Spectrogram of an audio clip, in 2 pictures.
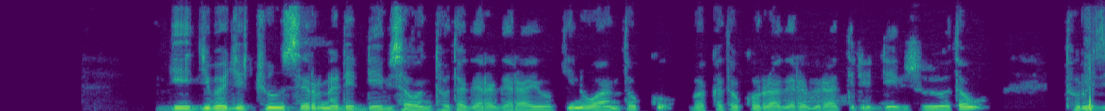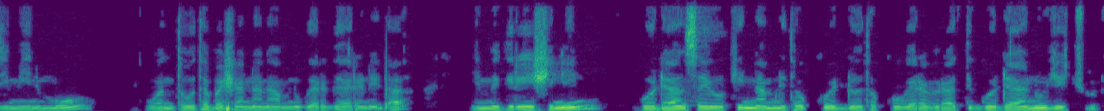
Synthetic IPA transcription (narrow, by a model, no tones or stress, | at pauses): ɡe̞ːd͡ʒːɪbɐd͡ʒɛt͡ʃːuːnsɪɾnɐd̪ɛd̪ːe̞ːbɪsɐwɐnt̪o̞ːt̪ɐɡɐɾaːɡɐɾaːjo̞ːkiːnwaːnt̪ɔkːɔbɐkːɐt̪ɔkːɔɪrːaːɡɐɾɐbɪɾaːt̪ːɪd̪ɛd̪ːe̞ːbɪsuːjo̞ːt̪ɐʔʊ | t̪ʰʊɾɪzɪmiːnɪmːo̞ː | wɐnt̪o̞ːt̪ɐbɐʃɐnɐnaːmnʊɡɐɾɡaːɾɐnɪᶑa | ɪmːɪɡɾe̞ːʃɪniːŋ | ɡɔd̪aːnsɐjo̞ːkiːnːɐmnɪt̪ɔkːɔɪd̪ːo̞ːt̪ɔkːɔɡɐɾɐbɪɾaːt̪ːɪɡɔd̪aːnuːd͡ʒɛt͡ʃːuːᶑɐ̥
